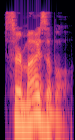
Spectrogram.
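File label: "surmisable", British English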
